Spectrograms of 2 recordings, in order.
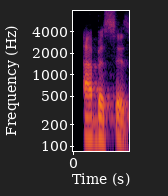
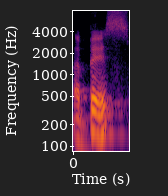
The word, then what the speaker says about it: abbess: But if we keep that model, sure, we can have female abbesses as well. Not the female abyss, but the female abbess. It's important to pronounce that word right.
